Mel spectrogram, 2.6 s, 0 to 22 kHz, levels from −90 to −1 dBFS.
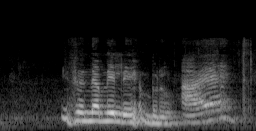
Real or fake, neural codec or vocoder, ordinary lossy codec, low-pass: real; none; none; none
